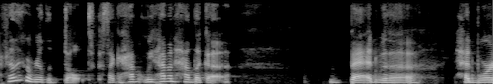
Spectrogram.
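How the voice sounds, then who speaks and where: A woman with a Midwestern American accent, animated in tone and fairly quick in pace. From US Midwest, Kansas City. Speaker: podcast host. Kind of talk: casual solo monologue. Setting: home recording in new house. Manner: animated, chatty.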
